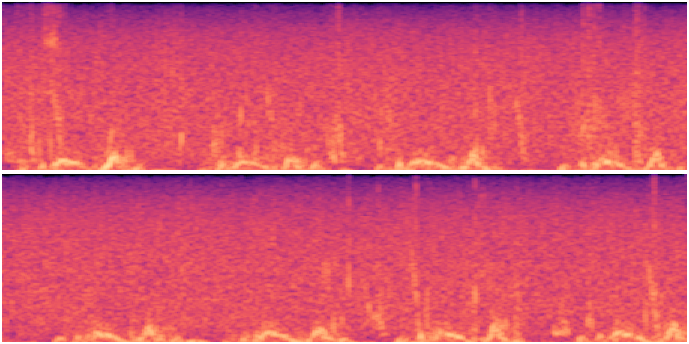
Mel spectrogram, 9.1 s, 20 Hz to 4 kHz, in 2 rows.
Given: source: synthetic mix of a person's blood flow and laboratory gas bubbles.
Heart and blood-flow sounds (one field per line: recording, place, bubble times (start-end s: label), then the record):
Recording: Doppler ultrasound of blood flow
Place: precordium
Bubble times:
0.00-0.46 s: bubbles
0.78-0.91 s: bubbles
1.17-1.23 s: bubbles
1.36-1.93 s: bubbles
1.96-2.00 s: bubbles
2.06-2.41 s: bubbles
2.44-2.66 s: bubbles
2.97-3.32 s: bubbles
3.41-3.56 s: bubbles
3.79-4.32 s: bubbles
6.69-6.92 s: bubbles
6.98-7.17 s: bubbles
7.28-7.45 s: bubbles
7.61-8.04 s: bubbles
8.22-8.40 s: bubbles
8.44-8.54 s: bubbles
8.81-9.14 s: bubbles
From the record:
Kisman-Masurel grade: 332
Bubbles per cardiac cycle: rolling drumbeat, 9 or more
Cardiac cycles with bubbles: 50 to 99%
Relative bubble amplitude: moderate (0.250 to 0.450)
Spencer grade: 3 (all of the cardiac periods contain showers or single bubble signals, but not dominating or overriding the cardiac motion signals)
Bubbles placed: anywhere in the cardiac cycle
